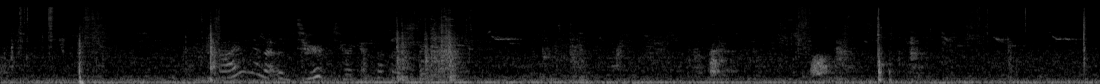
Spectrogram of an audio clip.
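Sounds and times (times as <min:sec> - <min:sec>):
dog barking: 0:07.0 - 0:07.4, 0:08.1 - 0:08.4.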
